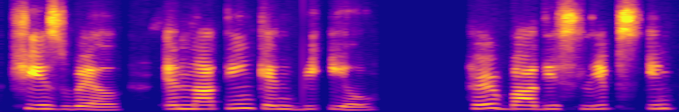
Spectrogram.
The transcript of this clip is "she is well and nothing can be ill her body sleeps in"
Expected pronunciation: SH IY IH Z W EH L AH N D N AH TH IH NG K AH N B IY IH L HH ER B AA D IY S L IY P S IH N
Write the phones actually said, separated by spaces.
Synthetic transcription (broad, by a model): SH IY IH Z W EH L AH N N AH T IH NG K AH N B IY IH L HH ER B AA D IY S L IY P S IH N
